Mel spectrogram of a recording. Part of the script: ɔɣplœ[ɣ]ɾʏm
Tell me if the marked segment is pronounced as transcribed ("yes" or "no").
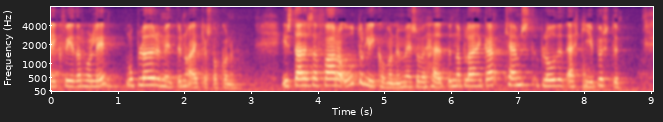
no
